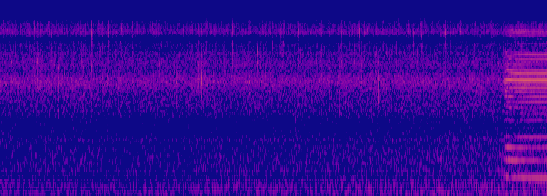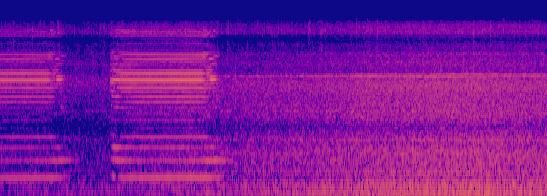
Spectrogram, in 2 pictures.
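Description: A train approaches and rumbles louder as it nears.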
